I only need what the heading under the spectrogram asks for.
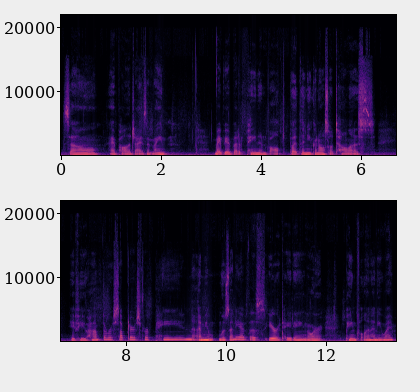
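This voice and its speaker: A woman playing a gentle, curious scientist in an ASMR roleplay, speaking softly and tentatively in a breathy, often whispery, soothing voice. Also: a little high, slight background noise. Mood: apologetic, reassuring. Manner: soothing, tentative, apologetic, hesitant pauses. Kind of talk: soft-spoken ASMR roleplay.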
